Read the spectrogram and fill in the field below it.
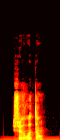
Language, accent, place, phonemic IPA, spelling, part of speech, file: French, France, Lyon, /ʃə.vʁɔ.tɑ̃/, chevrotant, verb / adjective, LL-Q150 (fra)-chevrotant.wav
- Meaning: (verb) present participle of chevroter; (adjective) quavering; shaking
